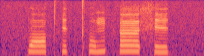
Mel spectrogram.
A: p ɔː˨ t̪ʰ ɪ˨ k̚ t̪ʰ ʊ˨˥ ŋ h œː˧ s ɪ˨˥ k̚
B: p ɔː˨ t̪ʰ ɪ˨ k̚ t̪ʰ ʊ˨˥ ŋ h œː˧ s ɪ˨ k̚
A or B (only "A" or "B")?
B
